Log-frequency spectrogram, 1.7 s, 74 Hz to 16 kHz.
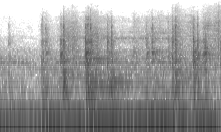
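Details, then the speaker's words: Audi A6 C6 Allroad front wheel bearing, caliper and disc removed, hub turned by hand; a light metallic rasp pulsing with rotation over a dull rumble, a worn wheel bearing that caused humming while driving; replaced with new hub and bearing. "definitely something happening here. Usually it's not making this light metal sound."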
